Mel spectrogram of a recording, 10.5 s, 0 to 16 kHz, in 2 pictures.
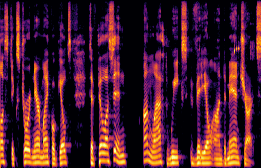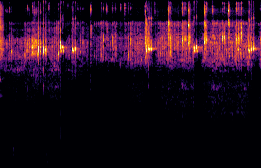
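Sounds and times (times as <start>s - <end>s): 
speech: 0.0s - 5.4s
crickets chirping: 4.7s - 10.4s.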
